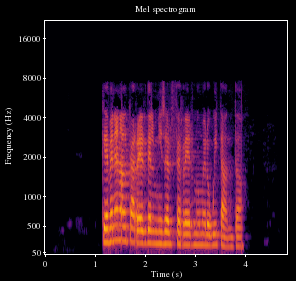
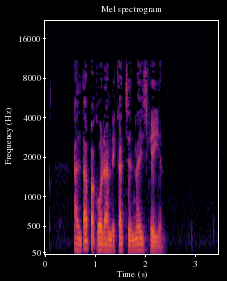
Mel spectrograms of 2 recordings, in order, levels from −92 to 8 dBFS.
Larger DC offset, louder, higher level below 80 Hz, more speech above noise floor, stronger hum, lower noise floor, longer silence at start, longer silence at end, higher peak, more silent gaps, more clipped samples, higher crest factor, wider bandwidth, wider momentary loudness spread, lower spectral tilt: neither; first, -17 LUFS vs -28 LUFS; about the same, -62 dBFS vs -58 dBFS; first, 61 dB vs 45 dB; neither; first, -77 dBFS vs -73 dBFS; first, 1.15 s vs 0.6 s; second, 0.9 s vs 1.1 s; first, -2 dBFS vs -8 dBFS; neither; neither; about the same, 18 dB vs 22 dB; second, 7.8 kHz vs 11.5 kHz; about the same, 11 LU vs 9 LU; about the same, -5.5 dB/octave vs -5.5 dB/octave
